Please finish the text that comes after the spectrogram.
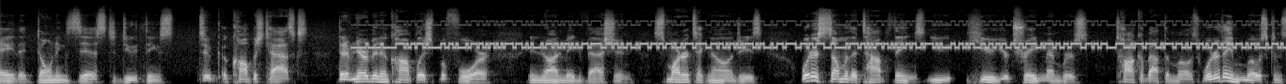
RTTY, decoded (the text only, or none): IK DENK DAT WE HET DEBAT OVER FLEXIBILITEIT MOETEN …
